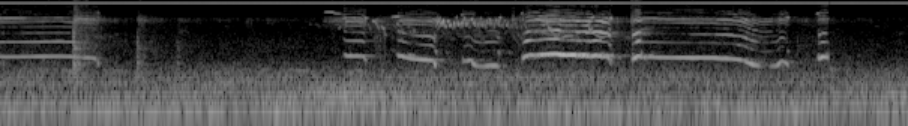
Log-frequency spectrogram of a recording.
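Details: An Alaskan malamute puppy plays with a kitten, letting out a quiet series of high, thin whining and yelping calls that bend up and down in pitch, clustered in the middle of a short, otherwise near-silent stretch.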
